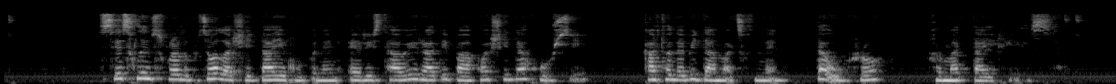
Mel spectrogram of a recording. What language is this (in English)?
Georgian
